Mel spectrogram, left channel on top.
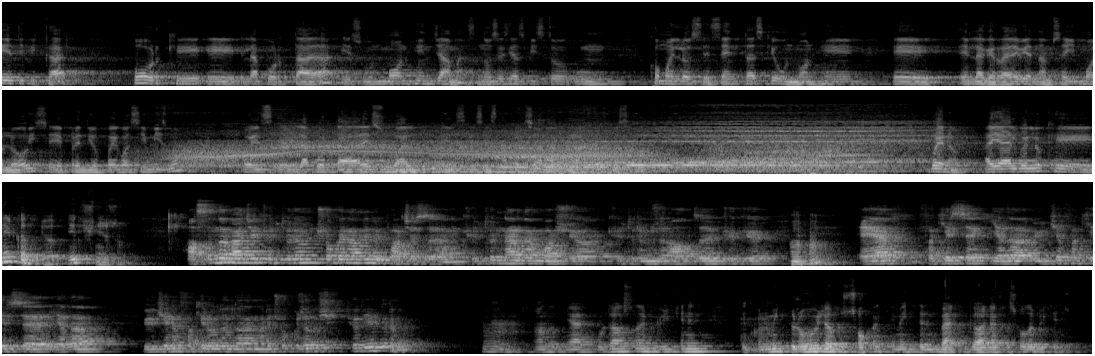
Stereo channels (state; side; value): different; both; correlation -0.01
